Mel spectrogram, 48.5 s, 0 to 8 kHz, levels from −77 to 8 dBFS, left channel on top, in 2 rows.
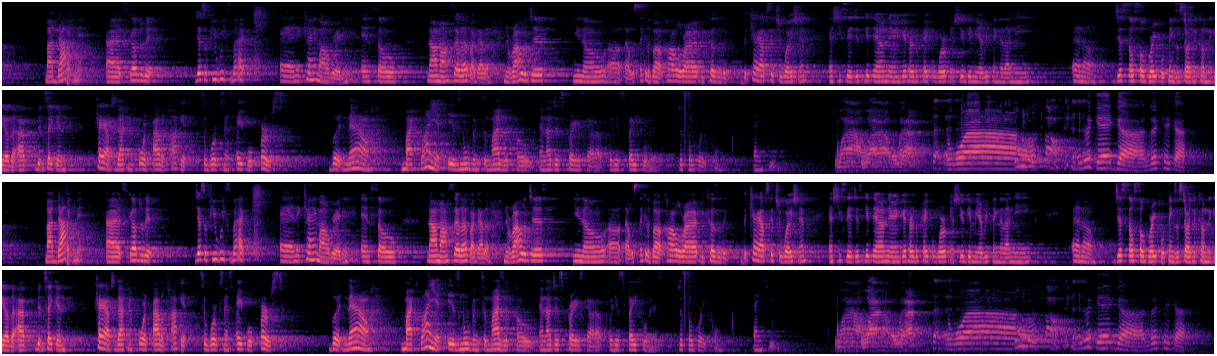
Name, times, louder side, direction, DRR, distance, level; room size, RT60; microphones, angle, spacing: voice 1, 0.9-1.6 2.1-3.1 3.9-5.2 5.6-7.9 8.5-10.9 11.4-16.1 16.5-20.6 21.4-21.9 22.2-25.6 26.1-28.0 28.2-29.8 30.8-31.8 32.3-37.4 37.8-38.7 39.3-39.7 41.4-42.5, right 3 dB, 40° right, 10 dB, 0.4 m, -24 dB
voice 2, 40.9-42.6 42.9-43.7 44.5-46.1 46.3-46.5, left 2 dB, 20° left, 3 dB, 1.5 m, -36 dB
voice 3, 43.2-44.9 45.7-47.9, left 4 dB, 45° left, 15 dB, 0.5 m, -29 dB
18.0 x 13.5 x 5.9 m, 2.4 s
head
